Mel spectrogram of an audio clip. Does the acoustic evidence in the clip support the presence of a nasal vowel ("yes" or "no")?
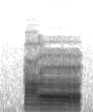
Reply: yes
